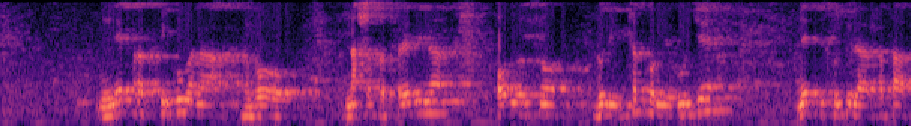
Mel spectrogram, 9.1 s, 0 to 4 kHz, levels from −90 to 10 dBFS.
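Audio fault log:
Throughout: noise suppressor applied to music or sounds. A suppressor built for speech stays active and treats steady tones, ambience and decaying tails as noise. It pulls them down by roughly 15 dB while sharp attacks pass. The level pumps and the sound thins.
0.00–1.00 s, 3.00–3.46 s, 4.71–4.97 s, 5.62–5.95 s, 7.26–7.97 s: sound cut by the noise suppressor. In each span the suppressor mistakes held or fading sound for noise. The level dips by about 11 to 12 dB. Sustains sink and decays end early.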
